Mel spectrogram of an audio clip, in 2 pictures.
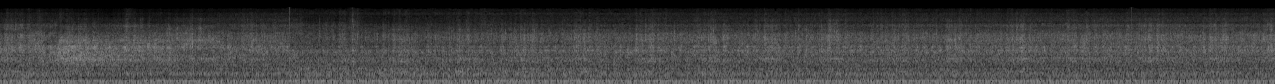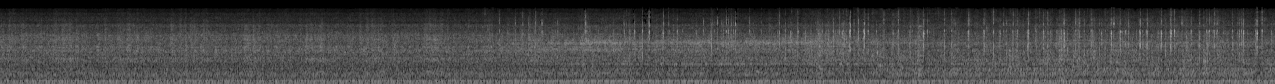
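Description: LS compact tractor's diesel engine running at a steady speed, an even low drone that holds the same pitch throughout.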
